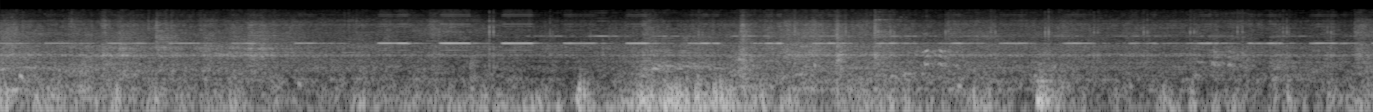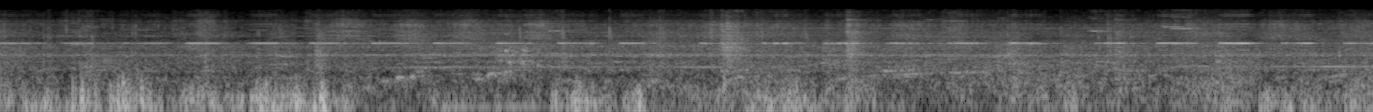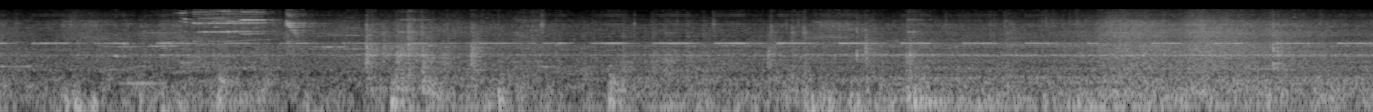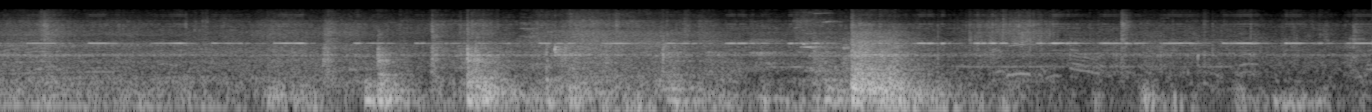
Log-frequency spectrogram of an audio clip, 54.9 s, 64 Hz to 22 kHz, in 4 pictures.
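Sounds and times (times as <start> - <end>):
truck engine running: 0.0 - 54.9
truck reversing alarm beeping: 0.0 - 54.9
high squeal: 28.6 - 31.6.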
